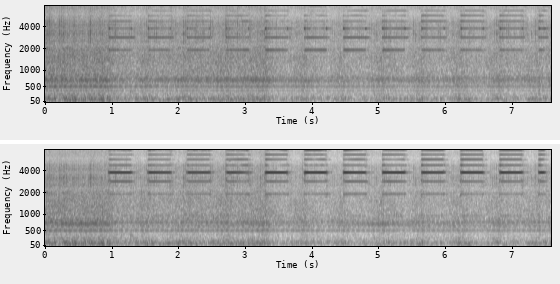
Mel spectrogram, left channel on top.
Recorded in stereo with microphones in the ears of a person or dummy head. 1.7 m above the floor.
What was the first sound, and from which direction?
An alarm clock, 25° right (ahead or behind).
